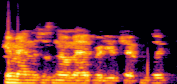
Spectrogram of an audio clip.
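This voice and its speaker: Give me a man answering a radio check over a walkie-talkie, loud and muffled. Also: medium pitch, monotone, brisk, echoey room, far from the mic, slight background noise. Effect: heard over an in-game walkie-talkie radio.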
